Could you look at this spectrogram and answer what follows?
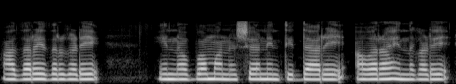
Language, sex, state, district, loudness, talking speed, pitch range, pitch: Kannada, female, Karnataka, Bidar, -14 LUFS, 90 wpm, 235-245 Hz, 240 Hz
